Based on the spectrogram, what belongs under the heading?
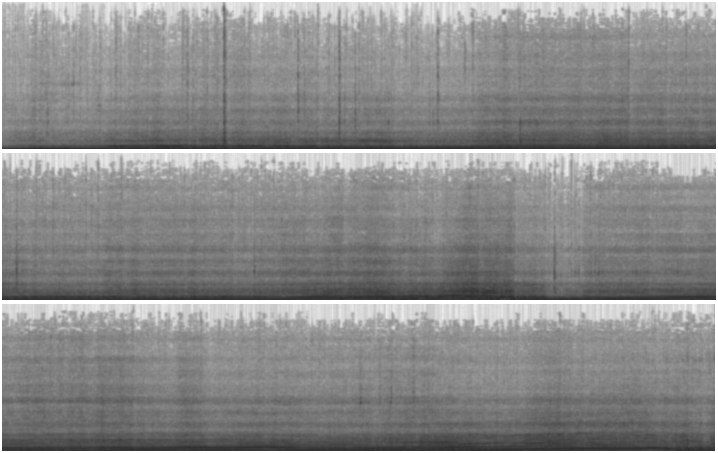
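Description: Car engine heard from inside the cabin, pulling away and accelerating on a track. The engine note climbs from low, rises slowly over long stretches, and drops sharply in pitch about halfway through and again near the end before climbing once more.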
